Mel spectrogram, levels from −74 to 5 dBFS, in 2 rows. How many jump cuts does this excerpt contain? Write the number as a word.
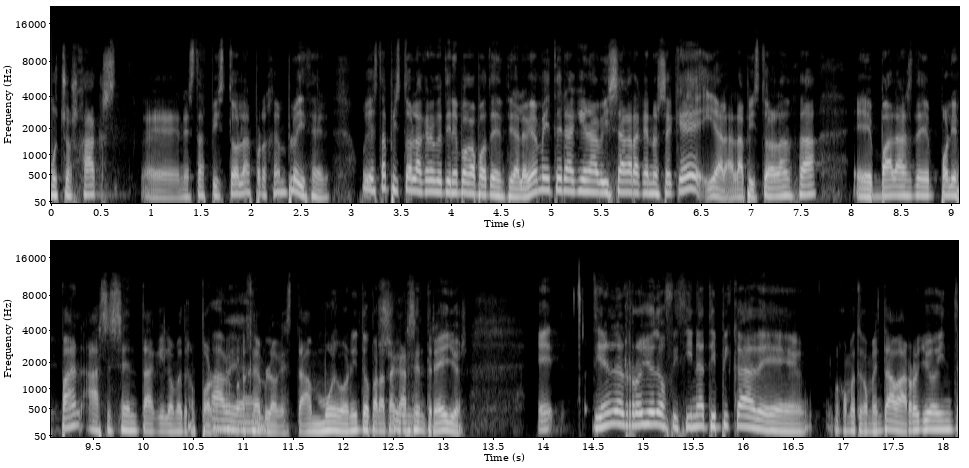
zero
